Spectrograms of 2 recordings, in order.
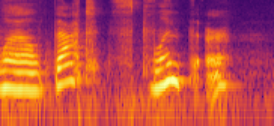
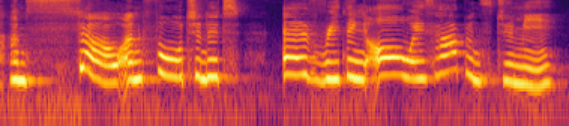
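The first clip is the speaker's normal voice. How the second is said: self-pitying whine; 7 semitones higher than usual. Acted. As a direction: whine like poor little me. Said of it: "let's see".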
